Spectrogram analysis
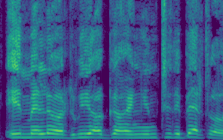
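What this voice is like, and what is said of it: Put-on French accent. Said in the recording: “everyone's French in it”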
